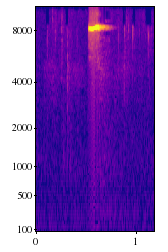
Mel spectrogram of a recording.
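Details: Round-tailed ground squirrel named Bubba, said to be ready for hibernation, gives a single short high whistle, thin and steady in pitch and lasting about a quarter second, over a quiet low background hum.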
